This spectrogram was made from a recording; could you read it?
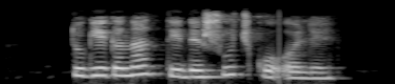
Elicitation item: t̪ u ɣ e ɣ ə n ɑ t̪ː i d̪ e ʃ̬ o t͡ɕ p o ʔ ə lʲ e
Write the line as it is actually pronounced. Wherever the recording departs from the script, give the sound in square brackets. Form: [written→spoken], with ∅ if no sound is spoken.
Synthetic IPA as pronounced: t̪ u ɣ e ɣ ə n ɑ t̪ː i d̪ e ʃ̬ [o→u] t͡ɕ [p→k] o ʔ ə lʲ e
